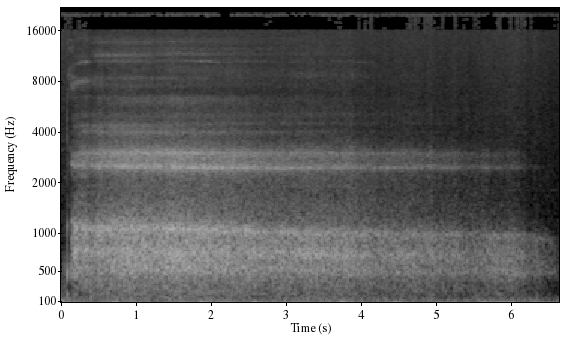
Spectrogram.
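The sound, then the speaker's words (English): A slow, deep breath during a guided breathing exercise: a steady, airy rush lasting several seconds that gradually softens toward the end, over a faint low rumble and a soft sustained tone. “One more, in for four. Hold for two. And out for six.”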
